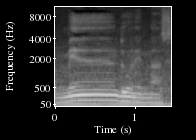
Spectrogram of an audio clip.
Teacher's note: من دون الناس میں بھی ہے، نون ساکن کے بعد دال ہے، یہاں بھی نون کو دال میں چھپائیں گے، دال کے مخرج پہ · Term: اخفا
